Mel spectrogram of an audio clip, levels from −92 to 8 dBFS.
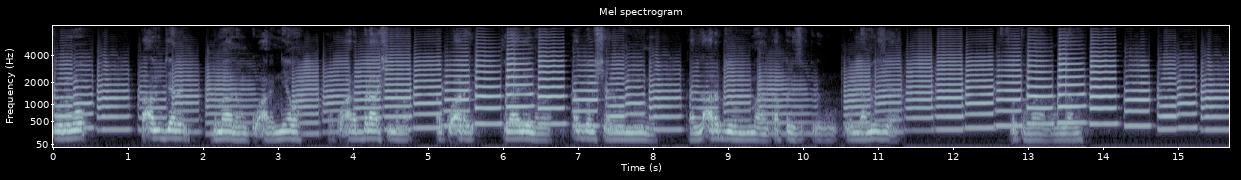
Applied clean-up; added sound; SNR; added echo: none; Trumpet; -2 dB; none.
